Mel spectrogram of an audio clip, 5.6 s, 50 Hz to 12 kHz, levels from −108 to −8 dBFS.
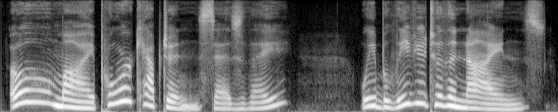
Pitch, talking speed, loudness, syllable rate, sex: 230 Hz, 130 wpm, -17 LUFS, 3.5 syllables/s, female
